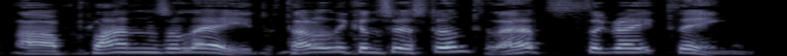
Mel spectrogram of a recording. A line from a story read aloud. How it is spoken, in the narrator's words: cried the lawyer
